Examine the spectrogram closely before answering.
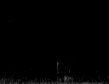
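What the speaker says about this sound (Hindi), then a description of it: "यहाँ पे लिखेंगे शून्यांकों" Pen or chalk scratches briefly across a writing surface during a Class 10 maths lesson on polynomials, a soft, close, continuous scrape with no one speaking over it.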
